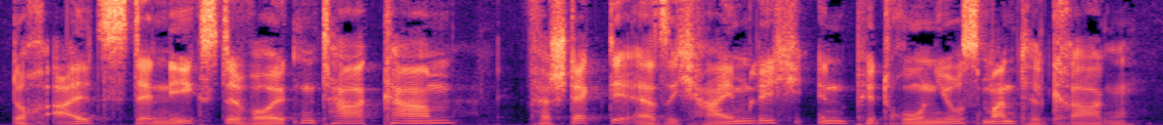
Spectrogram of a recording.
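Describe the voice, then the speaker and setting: Lively male storyteller. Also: on the low side, unhurried. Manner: lively, expressive reading. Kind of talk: scripted narration of a children's story.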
